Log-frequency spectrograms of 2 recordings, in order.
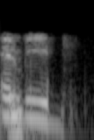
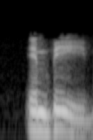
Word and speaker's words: Embiid: And Embiid. – Embiid, yeah.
